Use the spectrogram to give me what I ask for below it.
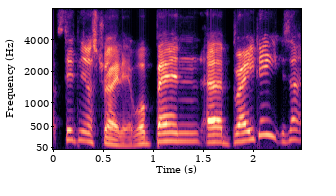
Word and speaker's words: Bradi: Australia Sydney Australia y Sydney Australia well Ben Brady is that how you pronounced your surname that is correct yeah Ben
